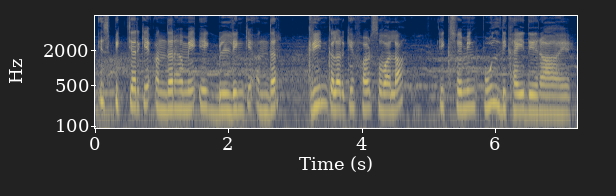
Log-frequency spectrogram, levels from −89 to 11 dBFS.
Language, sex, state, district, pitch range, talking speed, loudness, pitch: Hindi, male, Rajasthan, Jaipur, 185-210 Hz, 175 wpm, -16 LUFS, 195 Hz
